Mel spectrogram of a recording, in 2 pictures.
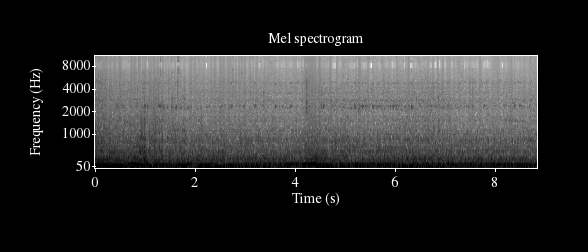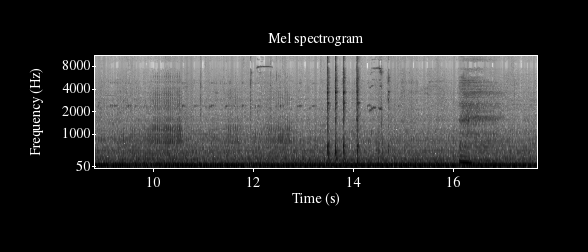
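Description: Morris Minor's four-cylinder engine running with a steady low drone as the car drives in slow town traffic, the revs briefly rising about half a second in and again about four seconds in. A few sharp clicks come about fourteen seconds in.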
